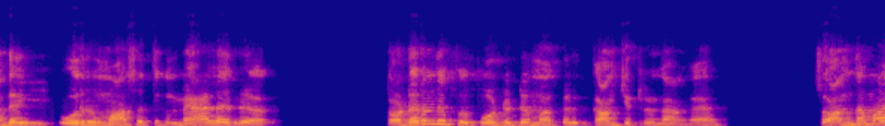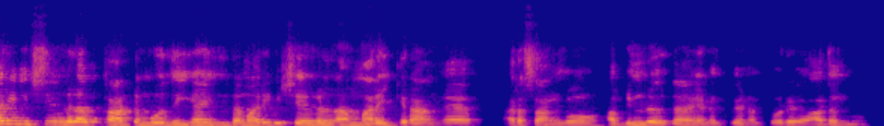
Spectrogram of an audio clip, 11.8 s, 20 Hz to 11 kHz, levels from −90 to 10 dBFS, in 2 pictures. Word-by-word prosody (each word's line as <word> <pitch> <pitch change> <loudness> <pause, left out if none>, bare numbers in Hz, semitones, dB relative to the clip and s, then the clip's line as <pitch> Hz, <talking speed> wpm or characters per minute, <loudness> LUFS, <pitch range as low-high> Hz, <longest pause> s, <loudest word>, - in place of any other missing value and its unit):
அதை 180 0 +5 0.3
1 210 +5 +6
மாசத்துக்கு 175 0 0
மேல 230 +6 +3
அது 150 -3 +3 0.9
தொடர்ந்து 265 - +4
போ - - +4
போட்டுட்டு 190 +2 +2
மக்களுக்கு 170 +2 -3
காமிச்சிட்டு 150 -1 -1
இருந்தாங்க. 125 -2 -4 0.8
சோ, - - +1
அந்த 200 - 0
மாரி 265 +1 +5
விஷயங்களைக் 230 -1 +2
காட்டும்போது, 190 0 +1 0.2
ஏன் 210 -2 -1
இந்த 175 +3 -1
மாரி 195 0 0
விஷயங்கள் 175 -1 0
எல்லாம் 170 -2 -1
மறைக்கிறாங்க 140 -3 -2 0.4
அரசாங்கம்? 125 -3 -5
அப்டிங்கறது 155 -1 0
தான் 145 -2 -3
எனக்கு 125 -1 -15
எனக்கு 120 0 -18
ஒரு 120 - -2 0.2
ஆதங்கம். 120 -2 -9
170 Hz, 145 wpm, -25 LUFS, 135-200 Hz, 0.9 s, 1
